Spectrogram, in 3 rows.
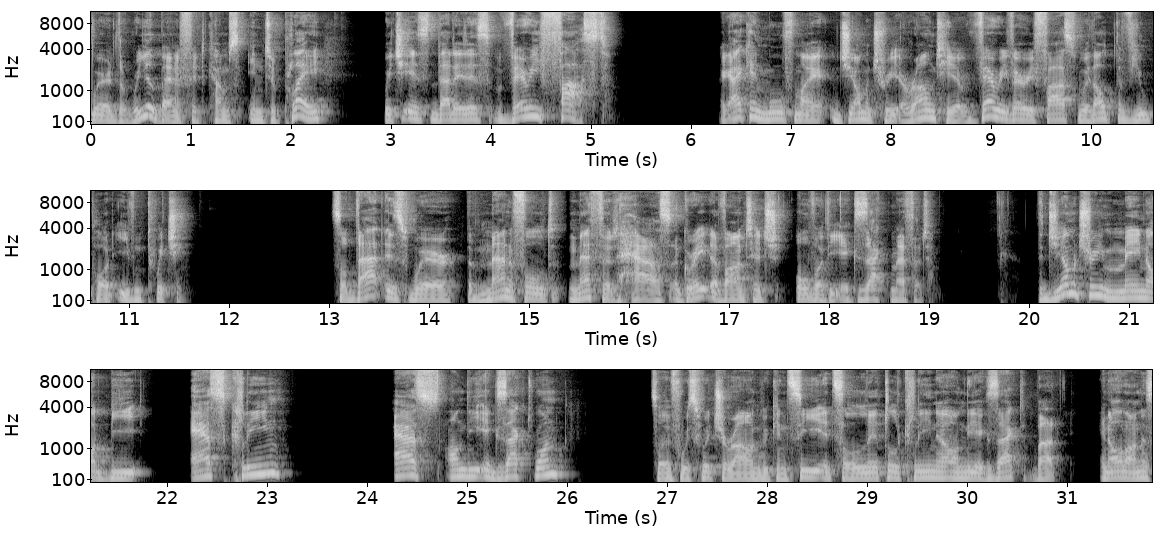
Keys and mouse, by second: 1.4 shift+middle drag, 2.4 click, 3.8 g, 11.7 right click, 12.3-12.9 shift+middle drag, 13.0 middle drag, 13.5-13.8 shift+middle drag, 18.8 middle drag, 19.6-20.0 shift+middle drag, 20.8 shift+middle click, 21.2 middle drag, 22.5 g, 22.9 x, 23.8 click, 24.2 shift+middle drag, 25.1 click, 25.6 middle click, 30.0 click, 31.0 shift+middle click.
